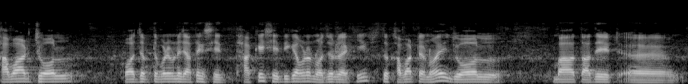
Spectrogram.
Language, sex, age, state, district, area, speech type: Bengali, male, 30-45, West Bengal, Dakshin Dinajpur, urban, spontaneous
